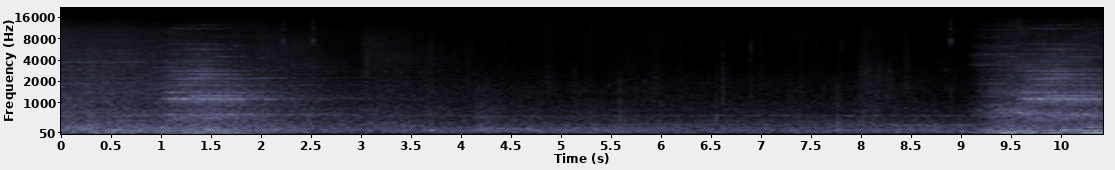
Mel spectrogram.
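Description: A bright magical shimmer rings out and fades.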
